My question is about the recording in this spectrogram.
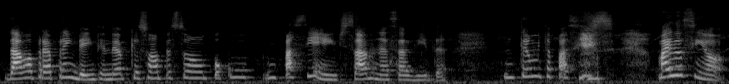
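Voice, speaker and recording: Bright, high-voiced Brazilian woman live-streaming. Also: expressive, a little fast. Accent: Brazilian Portuguese. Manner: chatty, greets viewers by name, keeps asking "entendeu?". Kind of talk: casual live-stream chat.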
